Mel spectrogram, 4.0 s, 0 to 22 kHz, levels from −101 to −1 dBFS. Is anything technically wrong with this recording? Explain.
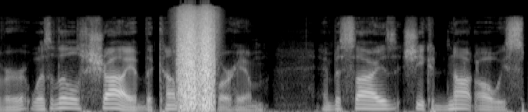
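Yes, two separate faults affect this speech clip.

From 1.26 to 1.70 s there is a wireless microphone noise hit. The analogue FM radio link fades as reflected signal paths cancel at the receiver, so receiver noise rises and a brief swish of static washes over the speech.

From 3.42 to 3.63 s there is DAB burbling. Weak reception lets bit errors, at a rate around 0.3 percent, slip past error correction into the MP2 data across roughly ten frames. Wrong samples put short blips of noise into individual sub-bands over the speech.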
